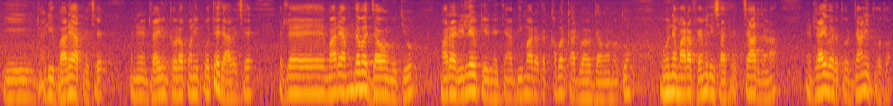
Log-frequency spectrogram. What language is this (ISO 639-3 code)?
guj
